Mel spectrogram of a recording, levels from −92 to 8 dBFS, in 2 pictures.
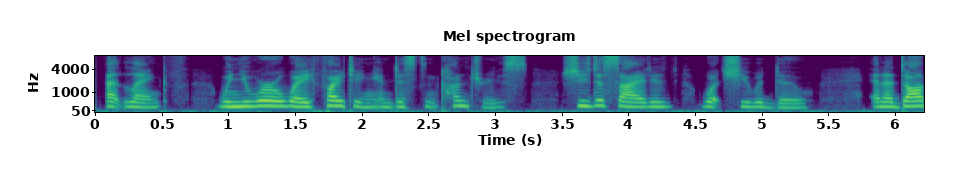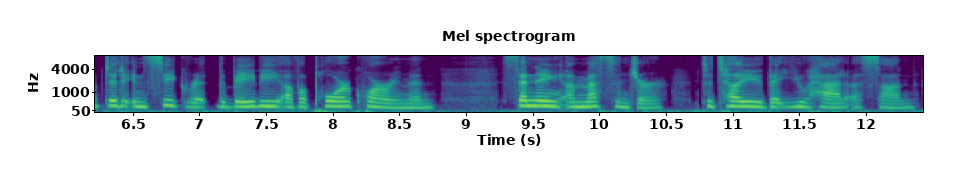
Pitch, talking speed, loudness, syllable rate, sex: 200 Hz, 180 wpm, -19 LUFS, 5.0 syllables/s, female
